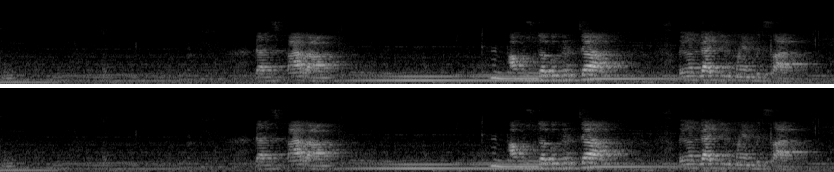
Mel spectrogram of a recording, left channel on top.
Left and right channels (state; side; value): noise; left; rumble, 21 dB below the sound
